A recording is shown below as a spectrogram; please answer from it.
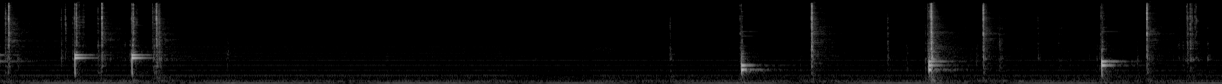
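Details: Western Electric prototype 10-button 302-style push-button phone: sharp button clicks, each followed by a thin, faint tone barely above the clicks. Tone is very weak; unknown whether a component has failed or it worked this way originally.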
